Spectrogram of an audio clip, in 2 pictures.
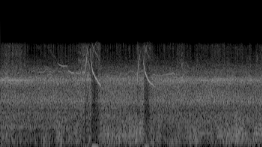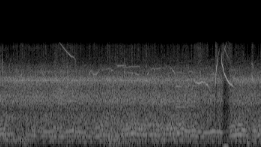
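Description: A few short bird chirps, each sliding sharply downward in pitch, about two and three seconds in and again near the end. They sit over a steady high insect-like drone.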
